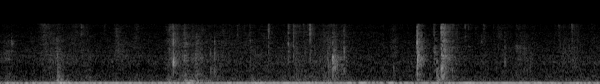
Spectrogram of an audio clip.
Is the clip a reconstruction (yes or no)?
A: no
